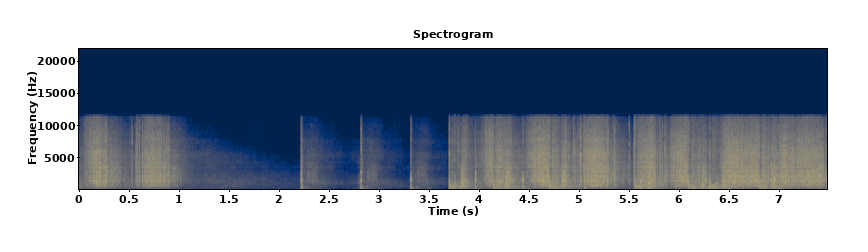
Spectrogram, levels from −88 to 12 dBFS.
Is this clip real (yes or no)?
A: no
